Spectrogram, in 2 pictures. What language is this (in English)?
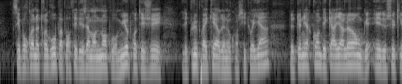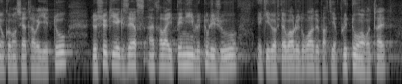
French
